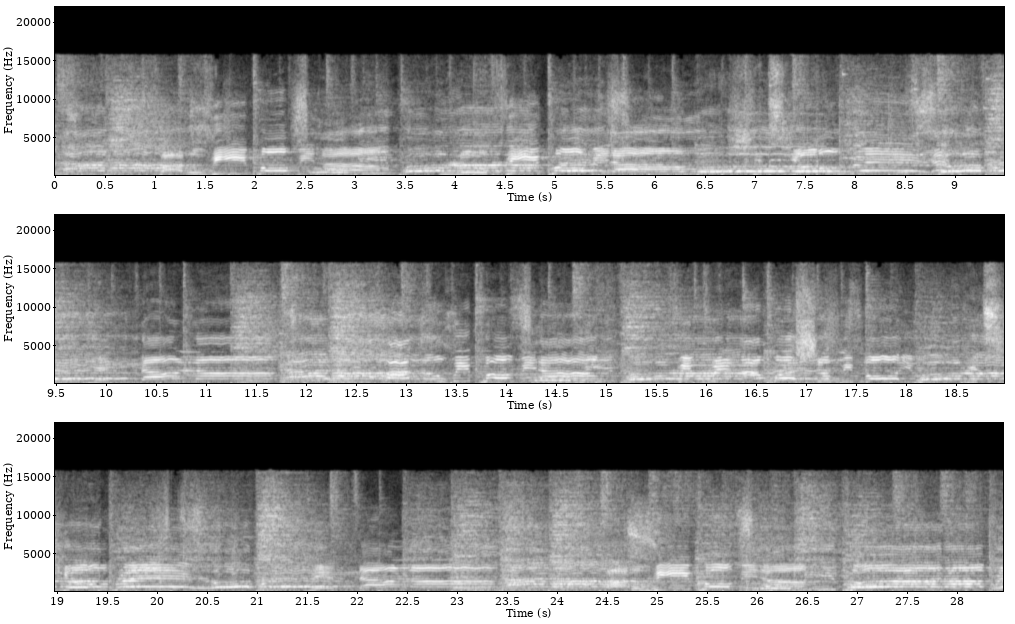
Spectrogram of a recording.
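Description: Gospel worship song sung by a church worship team, several voices singing together with held, wavering notes over a steady instrumental backing with a low bass line and beat.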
